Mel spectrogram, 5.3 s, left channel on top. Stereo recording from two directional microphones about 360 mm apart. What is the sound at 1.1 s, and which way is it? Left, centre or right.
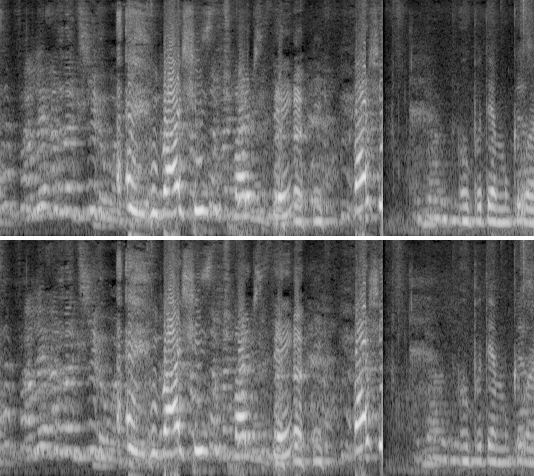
Speech, centre.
